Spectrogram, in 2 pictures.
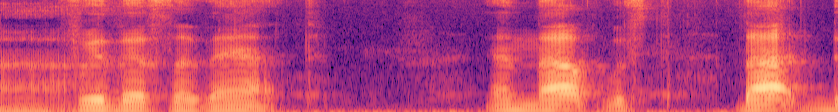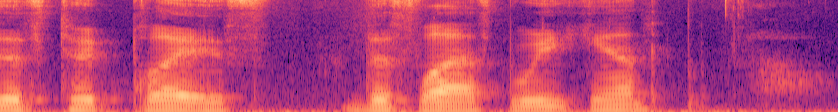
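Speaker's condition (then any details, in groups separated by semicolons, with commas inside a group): Cerebral palsy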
